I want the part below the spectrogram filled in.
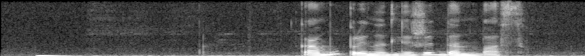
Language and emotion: Russian, neutral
